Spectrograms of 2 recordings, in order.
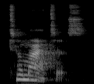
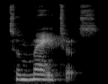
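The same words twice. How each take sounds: First: It is said with a British accent. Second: It is said with an American accent.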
